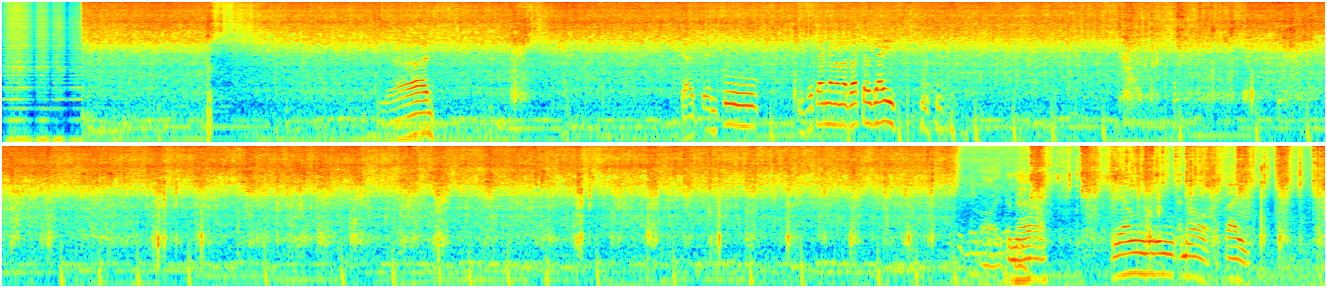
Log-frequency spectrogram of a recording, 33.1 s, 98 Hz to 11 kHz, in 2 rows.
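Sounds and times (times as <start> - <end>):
food sizzling in a pan: 1.0 - 33.0
stirring strokes: 13.8 - 28.5, 29.1 - 33.0.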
